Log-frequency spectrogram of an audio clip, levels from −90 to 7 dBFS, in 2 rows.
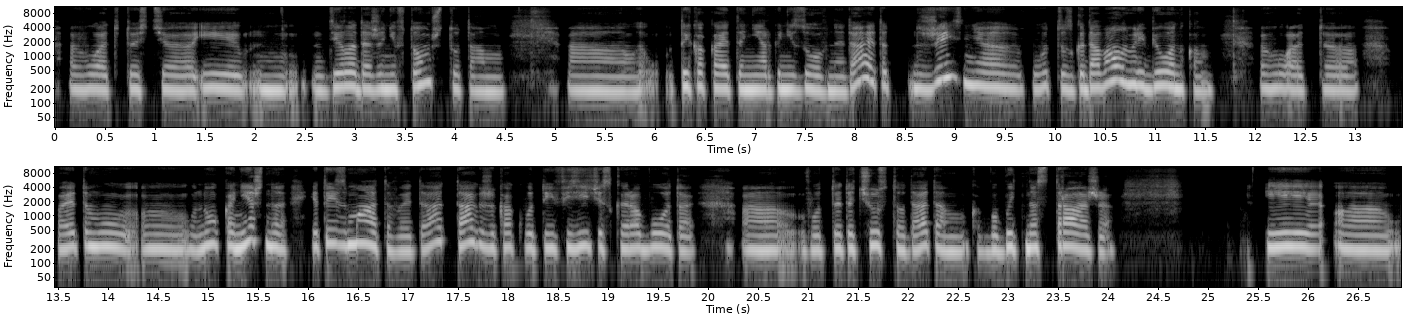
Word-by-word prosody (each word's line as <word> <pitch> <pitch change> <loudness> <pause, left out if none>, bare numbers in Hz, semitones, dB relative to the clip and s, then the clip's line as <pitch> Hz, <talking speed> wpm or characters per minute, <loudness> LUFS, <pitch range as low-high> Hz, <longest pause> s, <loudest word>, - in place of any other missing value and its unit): Э, 200 -1 -2
вот, 200 -1 -1
то 205 - -4
есть, 190 -2 -5
э, 195 -1 0
и, 210 0 +1
м, 200 -1 +1
дело 215 +3 +1
даже 200 0 +1
не 200 0 +4
в 185 - -19
том, 245 +5 0
что 210 -6 -7
там, 185 -1 -3 0.6
а, 190 -2 -1 0.5
ты 225 0 +4
какая-то 205 -2 -1
неорганизованная, 195 -1 +3
да. 275 - -1
Это 245 -7 -3
т - - -19 0.2
жизнь, 245 - +2
э, 215 -3 +1
вот, 210 +2 -4
с 200 -2 0
годовалым 235 +7 +2
ребёнком. 205 -4 +2 0.5
Вот, 205 -2 -1 0.2
э, 195 -1 -3 0.4
поэтому, 220 0 +2
э, 205 - -6
ну, 205 +3 +1
конечно, 230 -1 +3 0.2
это 225 +4 -2
изматывает, 230 -8 +1
да, 235 +9 -4
так 250 +2 -1
же 210 -2 -2
как 220 +1 -6
вот 210 -3 -2
и 210 -1 +1
физическая 215 0 -1
работа. 200 -3 -1 0.5
А 195 0 0
вот 190 -1 -4
это 205 0 +1
чувство, 210 -2 -1
да, 200 +5 -2
там, 185 -3 -1
как 185 - -11
бы 185 +1 0
быть 195 +1 +1
на 210 +1 +6
страже 200 -5 -1 1.5
и, 220 -1 +5
а, 195 -3 +1
205 Hz, 125 wpm, -22 LUFS, 195-220 Hz, 1.5 s, на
